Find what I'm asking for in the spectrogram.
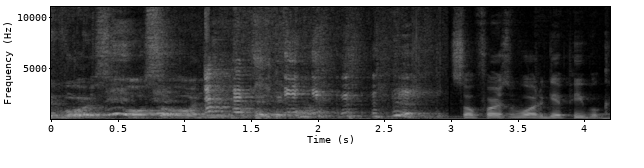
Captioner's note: laughs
